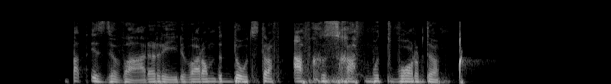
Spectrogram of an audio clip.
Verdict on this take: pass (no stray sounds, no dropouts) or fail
fail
